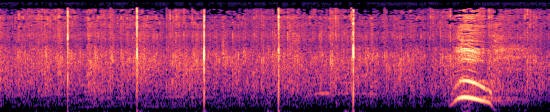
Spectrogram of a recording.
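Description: An audience claps together as a hand clap to the Lord in a steady wash of applause, with sharper claps landing about every half second, and a brief voice rises in a sliding cry near the end.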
